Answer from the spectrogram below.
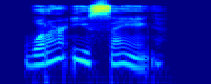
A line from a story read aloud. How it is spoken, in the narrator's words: She sighed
